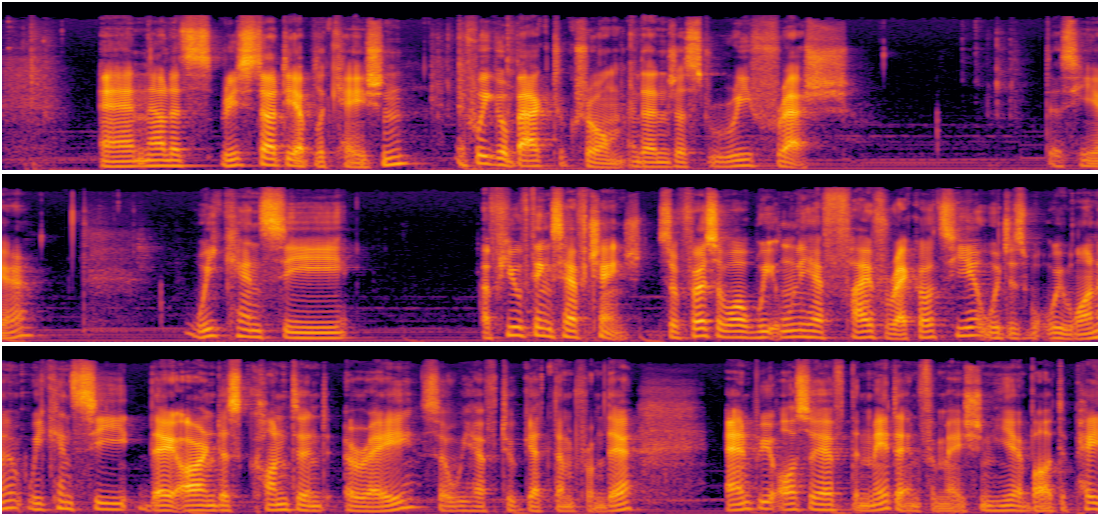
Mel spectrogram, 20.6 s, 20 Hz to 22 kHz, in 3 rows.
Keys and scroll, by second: 0.2 super+s, 3.2 Return, 4.0 super+r, 6.2 super+r.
